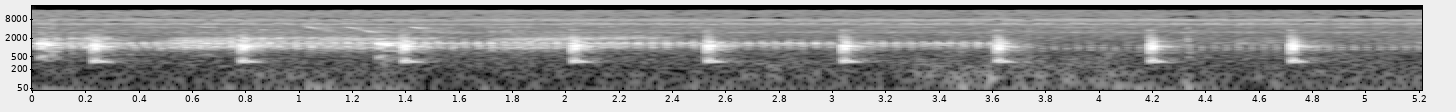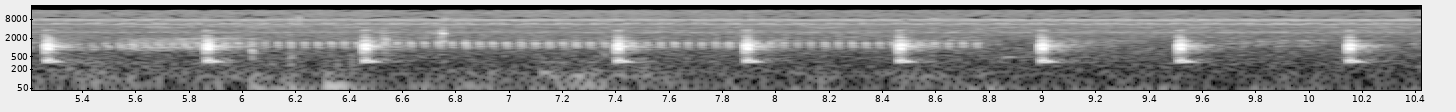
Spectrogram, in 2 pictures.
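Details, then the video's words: Frogs and toads calling in the wild: a steady chorus of trilling calls, with sharp clicking notes repeated about twice per second over the background. "Os sons dos sapos , rãs e perereca na Natureza"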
